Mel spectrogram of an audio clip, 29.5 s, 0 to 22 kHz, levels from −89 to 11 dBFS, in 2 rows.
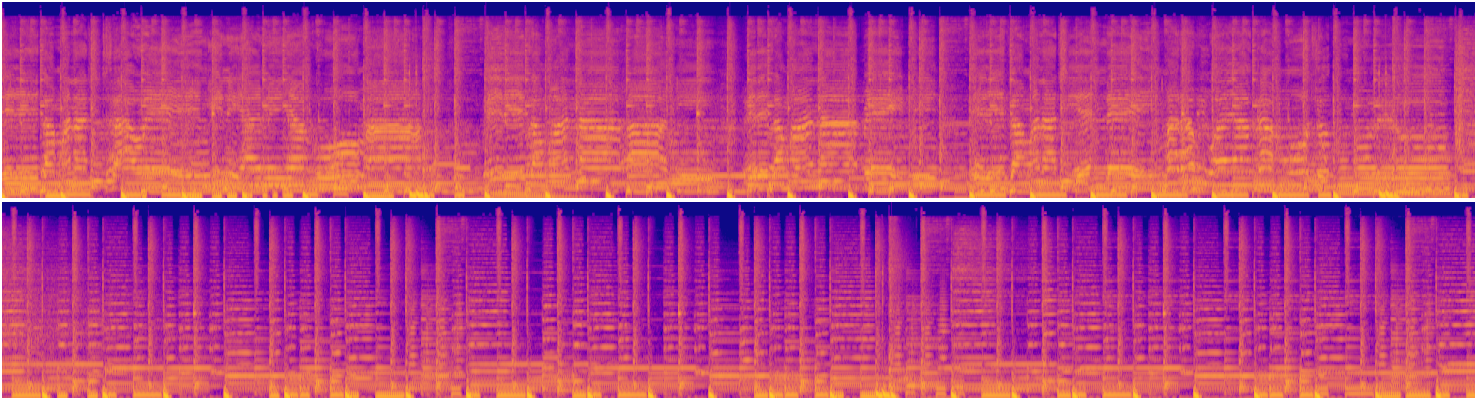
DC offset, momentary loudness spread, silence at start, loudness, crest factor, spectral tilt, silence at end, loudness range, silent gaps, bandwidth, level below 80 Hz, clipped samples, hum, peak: under 0.1%; 5 LU; 0 s; -11 LUFS; 10 dB; -5 dB/octave; 0 s; 3 LU; none; 19.5 kHz; -14 dBFS; under 0.1%; none; 0 dBFS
